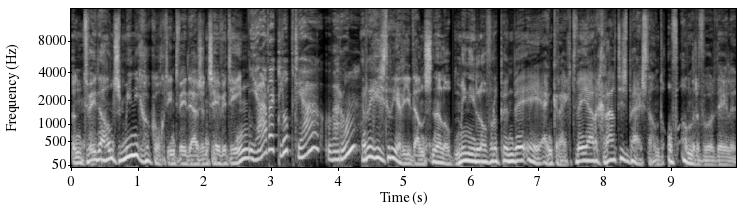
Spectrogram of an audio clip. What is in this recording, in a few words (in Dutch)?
radio nl; mini; tweedehands; man; minilover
